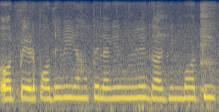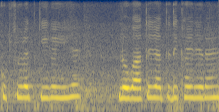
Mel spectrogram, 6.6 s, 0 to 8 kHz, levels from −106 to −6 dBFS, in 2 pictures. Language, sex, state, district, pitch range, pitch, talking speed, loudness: Hindi, female, Chhattisgarh, Raigarh, 255-275 Hz, 265 Hz, 190 wpm, -16 LUFS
